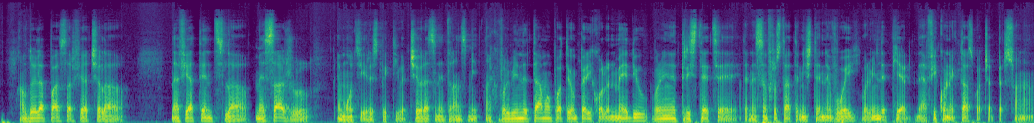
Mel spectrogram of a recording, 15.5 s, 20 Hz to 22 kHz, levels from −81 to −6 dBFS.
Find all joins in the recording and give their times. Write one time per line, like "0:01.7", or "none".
none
